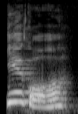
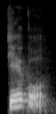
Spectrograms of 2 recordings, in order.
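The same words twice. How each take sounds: First: The first syllable is in first tone. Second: The first syllable is not in first tone. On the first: It means to bear fruit. "first tone, third tone" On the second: It means results. "结果 are the results"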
